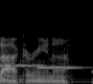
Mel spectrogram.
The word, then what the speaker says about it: Ocarina: Yeah, which I've always said Ocarina. – Yeah. – But I'm pretty sure that's the correct pronunciation, right? – I think so, too. But I know Ocarina? When I was a kid, a lot of people said Ocarina.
